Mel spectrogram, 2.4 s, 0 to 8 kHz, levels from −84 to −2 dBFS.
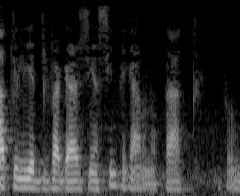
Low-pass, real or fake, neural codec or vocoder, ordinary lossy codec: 7.2 kHz; real; none; none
